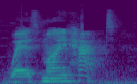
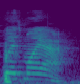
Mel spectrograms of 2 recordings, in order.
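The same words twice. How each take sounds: First: The H at the start of hat is pronounced. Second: The H at the start of hat is dropped. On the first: "forget about H. H doesn't exist in London" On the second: "Would become"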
